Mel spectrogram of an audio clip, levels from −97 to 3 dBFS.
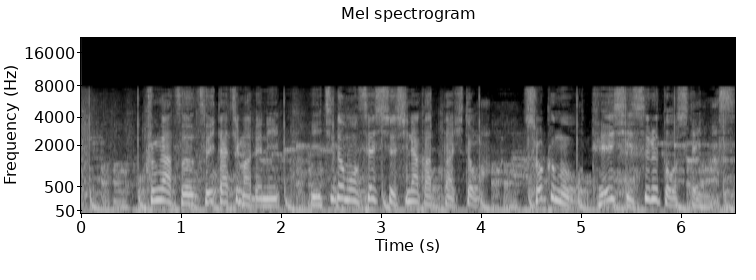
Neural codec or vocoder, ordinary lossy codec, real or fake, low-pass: codec, 16 kHz, 8 kbps, FreqCodec, larger model; none; fake; none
